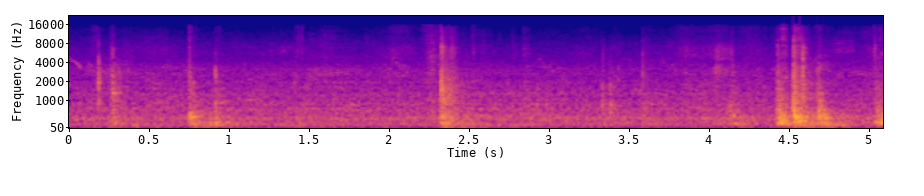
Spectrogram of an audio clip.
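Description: A few short knocks and thumps close to the microphone over steady outdoor background noise; the loudest comes as a quick cluster near the end.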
